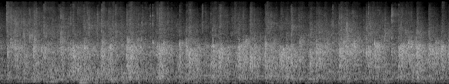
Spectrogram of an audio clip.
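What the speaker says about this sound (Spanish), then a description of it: "Un aplauso para ella." An audience at an informative breakfast for International Childhood Cancer Day applauds steadily, a dense, continuous wash of many hands clapping that stays evenly loud for several seconds with no talking over it.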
